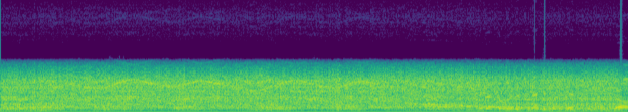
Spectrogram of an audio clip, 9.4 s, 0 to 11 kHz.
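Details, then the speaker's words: 1998 Honda Passport 3.2L at idle. A loud, harsh, rhythmic metallic rattle changes when one particular cylinder is cut during a cylinder cut-out test. This points to a rod knock ("death rattle") on that cylinder. "Death rattle Yeah that's what we call the death rattle yeah. That's a real serious problem."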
